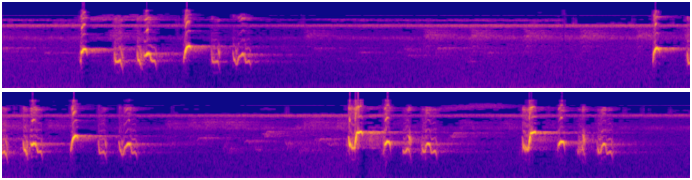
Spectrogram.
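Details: Stripe-throated bulbul calling to a territorial resident bird, lure recording: four repeated, bubbly phrases of rapid warbled notes, rising then falling, the last three coming every couple of seconds, with a steady high whine behind.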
